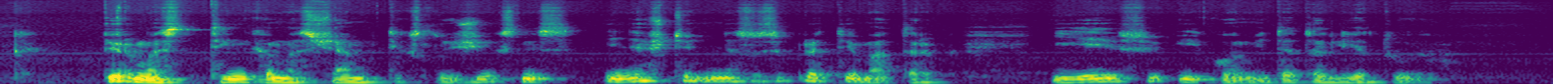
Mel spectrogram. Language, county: Lithuanian, Vilnius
